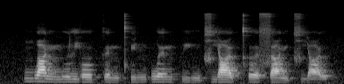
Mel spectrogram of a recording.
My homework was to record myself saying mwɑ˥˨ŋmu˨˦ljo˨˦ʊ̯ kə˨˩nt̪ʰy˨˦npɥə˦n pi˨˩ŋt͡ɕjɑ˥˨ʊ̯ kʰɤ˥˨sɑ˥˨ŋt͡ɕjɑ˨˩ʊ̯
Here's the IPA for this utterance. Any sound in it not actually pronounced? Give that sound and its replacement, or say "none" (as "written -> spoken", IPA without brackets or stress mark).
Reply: ɥ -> w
